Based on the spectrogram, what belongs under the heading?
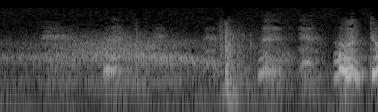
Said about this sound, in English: Oh, there's a door. Janie, open the door, please.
